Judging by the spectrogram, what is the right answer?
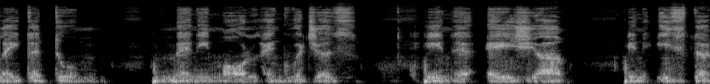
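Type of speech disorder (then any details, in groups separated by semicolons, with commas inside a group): Speech with a voice prosthesis; laryngectomy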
